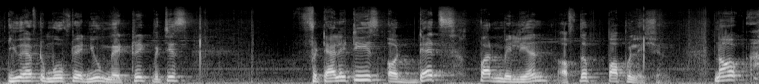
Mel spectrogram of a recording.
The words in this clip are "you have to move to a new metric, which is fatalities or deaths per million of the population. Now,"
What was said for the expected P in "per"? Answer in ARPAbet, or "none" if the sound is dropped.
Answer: P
